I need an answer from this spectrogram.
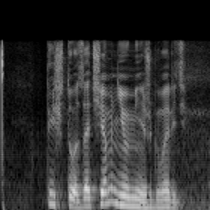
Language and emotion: Russian, neutral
